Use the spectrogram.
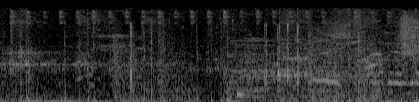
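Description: A horse's hooves clip-clop along at a steady pace in Assassin's Creed, heard under continuous game sound and busy background noise, with a brief whinny-like sound and someone talking over it.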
